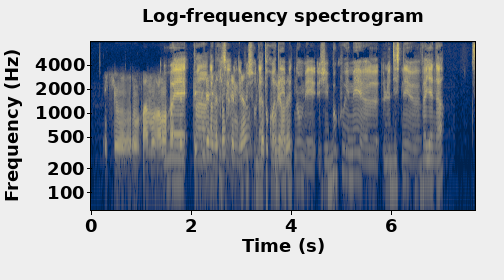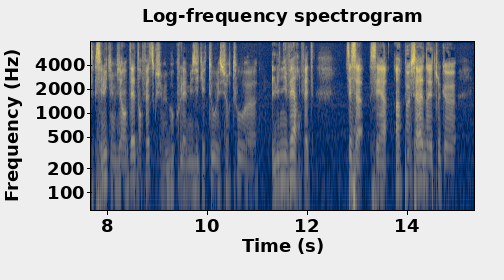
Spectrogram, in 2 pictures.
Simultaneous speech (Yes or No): Yes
